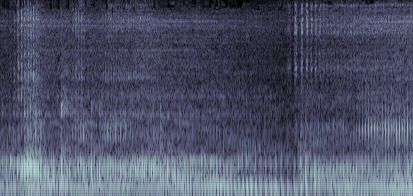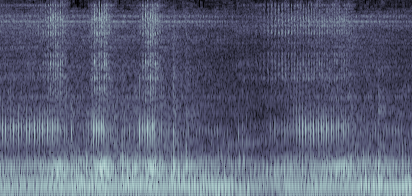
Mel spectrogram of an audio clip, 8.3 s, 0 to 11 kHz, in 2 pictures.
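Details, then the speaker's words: 2017 Honda TRX250X ATV, believed 2017, bought thrashed: fine with light throttle, but off throttle the uneven single-cylinder putter sags toward dying with sharp backfire pops; carb jets or valve clearance suspected; backfire from carburettor vacuum leak. "okay so if I lightly press the throttle it's good to go but the moment I let go of it you can hear it's starting to die and it's backfiring"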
